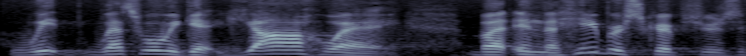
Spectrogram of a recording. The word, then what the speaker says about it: Yahweh: So even though you saw Yod He Vav He, the four Hebrew characters, we pronounce Yahweh, you, you would say Adonai.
